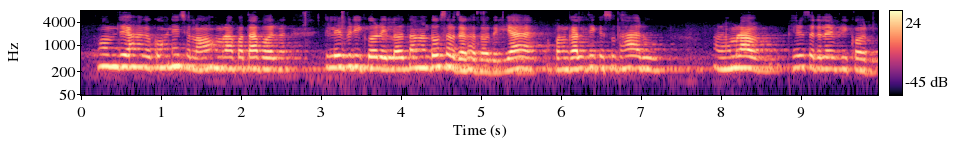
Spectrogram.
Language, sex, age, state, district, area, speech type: Maithili, female, 45-60, Bihar, Madhubani, rural, spontaneous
